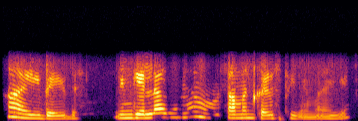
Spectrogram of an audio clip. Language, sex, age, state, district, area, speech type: Kannada, female, 18-30, Karnataka, Vijayanagara, rural, conversation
